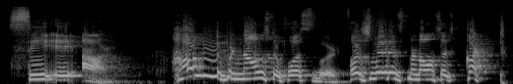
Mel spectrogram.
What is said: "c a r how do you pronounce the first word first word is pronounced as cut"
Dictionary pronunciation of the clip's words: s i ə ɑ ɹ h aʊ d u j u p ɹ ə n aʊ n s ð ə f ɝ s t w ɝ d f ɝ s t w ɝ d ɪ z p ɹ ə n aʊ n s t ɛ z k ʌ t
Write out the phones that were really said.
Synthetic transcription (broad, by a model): s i ə ɑ ɹ h aʊ d u j u p ɹ ə n aʊ n s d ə f ɝ s t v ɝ d f ɝ s t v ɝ d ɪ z p ɹ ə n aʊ n s ɛ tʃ k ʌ t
